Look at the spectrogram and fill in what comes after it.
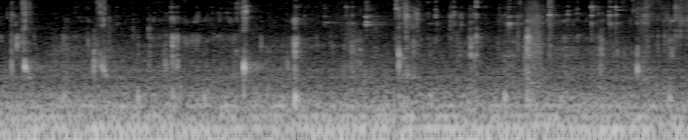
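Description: Close-miked chewing of a mouthful of crab cake: irregular small wet clicks and smacks of the mouth, several a second.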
